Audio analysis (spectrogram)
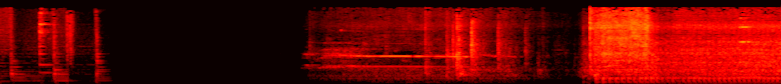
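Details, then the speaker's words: Honda Megapro mono whose throttle response was delayed and bogging, after carburetor vacuum diaphragm replaced with imitation part; single starts at once, idle lowered, quick throttle response without hesitation: normal start and idle. "hidupnya sangat mudah ya ini gasnya kebesaran tinggal kita putar ke kiri kita kecil Nah untuk respon dari gasnya ini sangat cepat sekali ya enggak ada nyendat-nyendatnya"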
